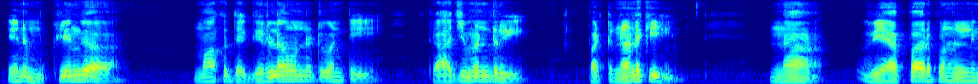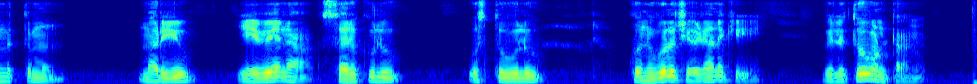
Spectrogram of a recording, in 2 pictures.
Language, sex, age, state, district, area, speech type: Telugu, male, 30-45, Andhra Pradesh, East Godavari, rural, spontaneous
